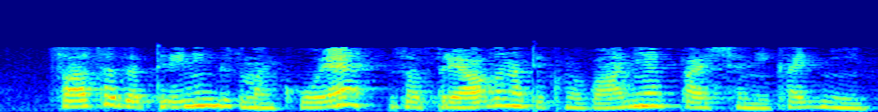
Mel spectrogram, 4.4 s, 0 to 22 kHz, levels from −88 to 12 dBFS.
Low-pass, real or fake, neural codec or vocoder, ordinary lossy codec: 19.8 kHz; fake; vocoder, 44.1 kHz, 128 mel bands every 256 samples, BigVGAN v2; AAC, 16 kbps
